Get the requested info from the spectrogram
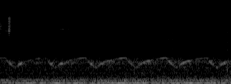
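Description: Siren in a fast yelp, sweeping up and down about three times a second, heard faintly over the low rumble inside a car.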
